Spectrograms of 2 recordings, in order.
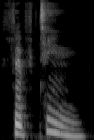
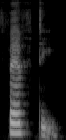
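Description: First: Put-on fifteen with teen long and falling; stress on TEEN. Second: Fifty with stress on the first syllable, light ty. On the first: (fifteen 重音放在第二音节 teen) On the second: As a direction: lean on fif in fifty. (fifty 重音放在第一音节) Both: Shown as a demonstration. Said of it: "其他也都是一样".

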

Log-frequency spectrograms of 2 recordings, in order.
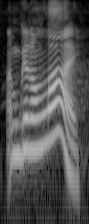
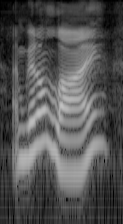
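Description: First: First take loud and high, falling on lie; eager scheming. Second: Gonna stressed, rising at the end. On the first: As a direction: blurt the plan with excitement. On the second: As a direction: repeat it, leaning on gonna with a rise. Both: Retold or imitated. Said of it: "my next thought was".

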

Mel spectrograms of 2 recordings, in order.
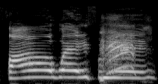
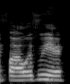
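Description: First: Slow, higher D C crowd singalong; D C crowd accent. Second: Said in the usual way. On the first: Retold or imitated. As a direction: drag it out like a hometown D C crowd. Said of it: "the crowd starts singing Far Away". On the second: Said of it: "all the music goes off like".

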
